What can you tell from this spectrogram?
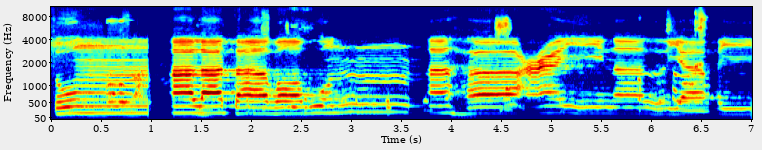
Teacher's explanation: Sum masuk ke hidung suaranya. Jangan lupa ya, masuk ke hidung.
